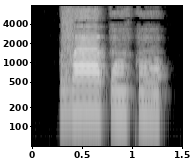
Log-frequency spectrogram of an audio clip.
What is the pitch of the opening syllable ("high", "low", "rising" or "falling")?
low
